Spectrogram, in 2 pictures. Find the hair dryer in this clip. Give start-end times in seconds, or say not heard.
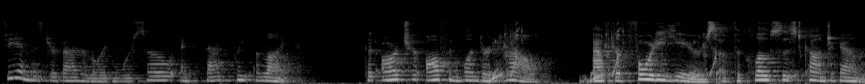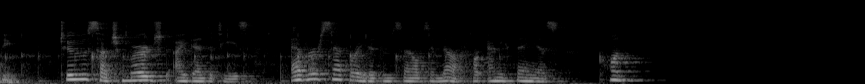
not heard.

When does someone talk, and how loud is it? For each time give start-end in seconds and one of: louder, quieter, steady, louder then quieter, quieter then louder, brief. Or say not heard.
0.0-14.9 louder then quieter.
